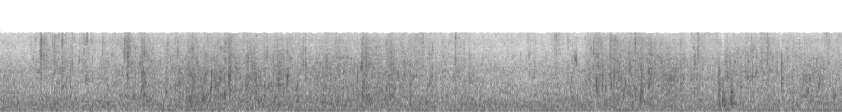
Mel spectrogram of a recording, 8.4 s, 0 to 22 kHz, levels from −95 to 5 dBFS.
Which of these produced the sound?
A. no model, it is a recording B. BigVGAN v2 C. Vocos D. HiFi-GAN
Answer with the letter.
A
